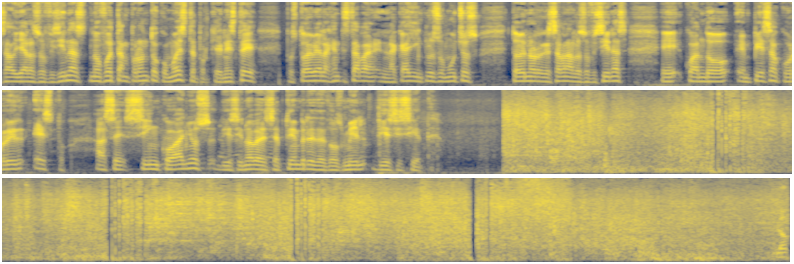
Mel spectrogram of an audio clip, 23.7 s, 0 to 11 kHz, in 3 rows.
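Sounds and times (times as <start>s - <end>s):
speech: 0.0s - 12.4s
earthquake rumble: 3.6s - 23.6s
sharp knocks and bangs of buildings striking one another: 12.9s - 23.2s.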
